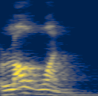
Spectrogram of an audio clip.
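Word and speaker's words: لغوا: A commonly mispronounced word, lagwan. Lagwan. It's not important to make dramatic facial movements, but it's important to have each letter receiving its right.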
